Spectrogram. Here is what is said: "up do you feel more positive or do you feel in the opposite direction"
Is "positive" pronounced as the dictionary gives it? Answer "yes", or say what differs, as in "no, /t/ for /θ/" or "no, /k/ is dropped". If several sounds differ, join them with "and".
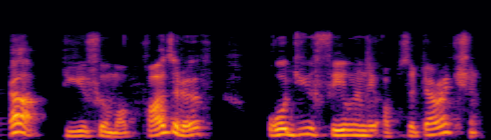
yes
